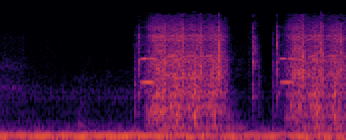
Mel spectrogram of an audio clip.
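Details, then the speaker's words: Grease gun on a twin-rotor combine's bubble-up auger gearbox zerk, freshly re-primed: short bursts of crisp clicks with firm solid strokes, no air sputter; gun pumping grease normally under good pressure. "there's a bit more of that clicking noise that's when there's a good solid pressure coming through and it's not air"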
